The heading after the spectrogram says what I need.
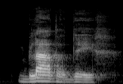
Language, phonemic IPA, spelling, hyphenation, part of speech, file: Dutch, /ˈblaː.dərˌdeːx/, bladerdeeg, bla‧der‧deeg, noun, Nl-bladerdeeg.ogg
- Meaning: puff pastry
